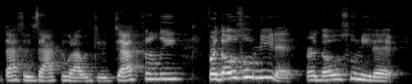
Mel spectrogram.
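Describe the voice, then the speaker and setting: A woman's voice: medium pitch, quick pace. Chatty woman in her thirties. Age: 30s. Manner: chatty and animated, calls viewers honey and sis. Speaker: hair care educator hosting a live Q&A. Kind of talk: live stream Q&A, casual chat.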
